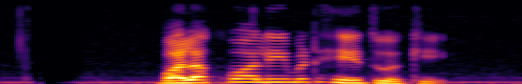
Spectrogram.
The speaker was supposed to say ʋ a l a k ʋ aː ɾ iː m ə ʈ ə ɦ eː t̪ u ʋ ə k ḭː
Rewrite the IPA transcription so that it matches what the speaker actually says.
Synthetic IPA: ʋ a l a k ʋ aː l iː m ə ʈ ə ɦ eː t̪ u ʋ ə k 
